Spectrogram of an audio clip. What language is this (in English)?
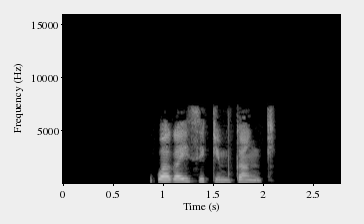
Yanahuanca Pasco Quechua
